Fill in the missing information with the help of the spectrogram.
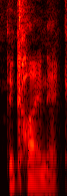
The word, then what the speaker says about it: kynic: I think the cynic in me is more looking at this. – The kynic, thank you. I didn't understand the true pronunciation of that. – Sorry, I mispronounced it first.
